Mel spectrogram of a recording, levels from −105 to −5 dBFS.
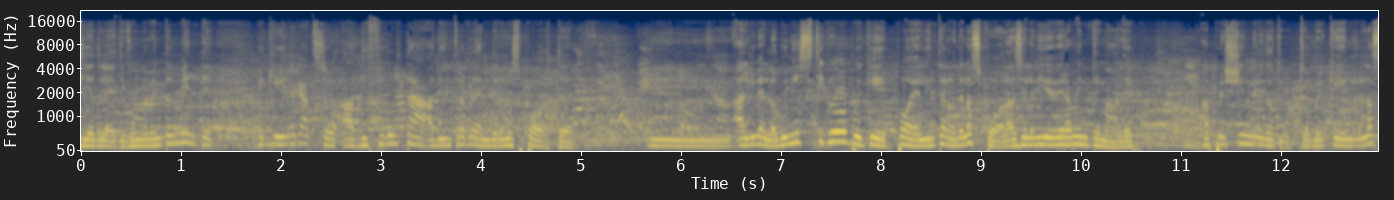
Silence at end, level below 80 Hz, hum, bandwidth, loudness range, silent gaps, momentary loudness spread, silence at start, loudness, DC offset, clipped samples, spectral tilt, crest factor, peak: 0 s; -46 dBFS; none; 17 kHz; 5 LU; none; 8 LU; 0 s; -25 LUFS; under 0.1%; under 0.1%; -5 dB/octave; 14 dB; -10 dBFS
